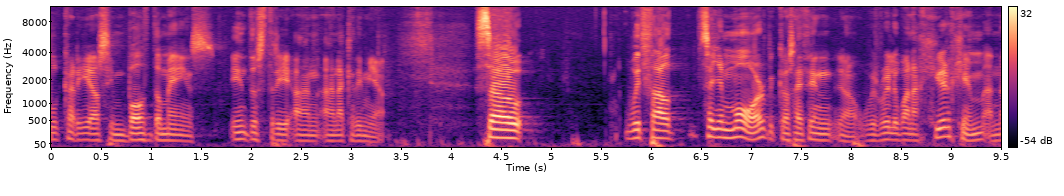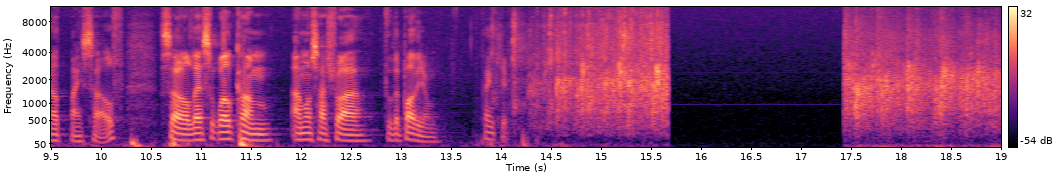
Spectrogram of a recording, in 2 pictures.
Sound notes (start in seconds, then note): 13.8 applause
